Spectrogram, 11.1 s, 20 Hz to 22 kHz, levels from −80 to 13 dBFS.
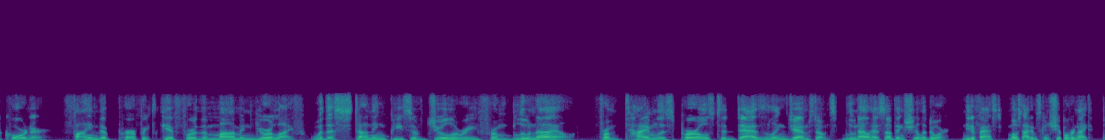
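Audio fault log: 8.06 to 11.05 s, time-stretched section: the speech suddenly runs at 1.95 times its pace, rushed, but its pitch stays unchanged. That points to software likely squeezing it by dropping short pieces, unlike a faster playback rate, which would raise pitch.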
